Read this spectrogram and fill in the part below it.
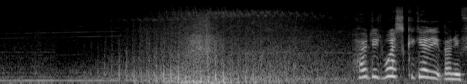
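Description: A helicopter roars past, its rotor noise swelling and fading.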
